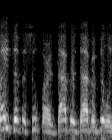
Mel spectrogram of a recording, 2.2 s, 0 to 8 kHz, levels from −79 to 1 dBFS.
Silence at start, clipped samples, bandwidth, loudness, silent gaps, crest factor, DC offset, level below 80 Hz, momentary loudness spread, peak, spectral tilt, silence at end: 0 s; under 0.1%; 4.9 kHz; -21 LUFS; none; 18 dB; under 0.1%; -54 dBFS; 10 LU; -2 dBFS; -11 dB/octave; 0 s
